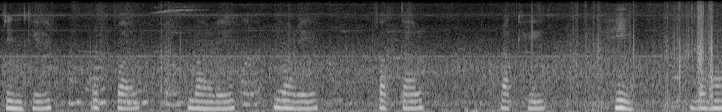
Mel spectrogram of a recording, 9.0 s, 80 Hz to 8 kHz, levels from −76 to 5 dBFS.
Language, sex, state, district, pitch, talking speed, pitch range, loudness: Hindi, female, Madhya Pradesh, Dhar, 185 Hz, 55 wpm, 180-190 Hz, -21 LUFS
